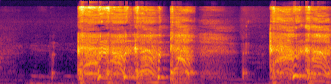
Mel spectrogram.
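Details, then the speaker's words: Adult woman with a lingering cough gives a burst of loud, harsh coughs with short pauses while talking during outdoor cleaning: cough. "oh excuse me you can hear my cough still I'm very sorry about that"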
